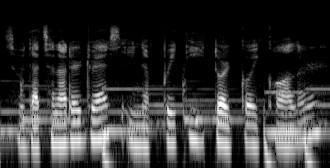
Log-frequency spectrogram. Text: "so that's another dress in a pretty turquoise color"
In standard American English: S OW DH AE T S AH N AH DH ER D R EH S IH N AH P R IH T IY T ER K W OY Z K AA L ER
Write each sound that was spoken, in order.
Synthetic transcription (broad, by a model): S OW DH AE T S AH N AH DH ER D R EH S IH N AH P R IH T IY T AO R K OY K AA L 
